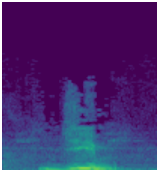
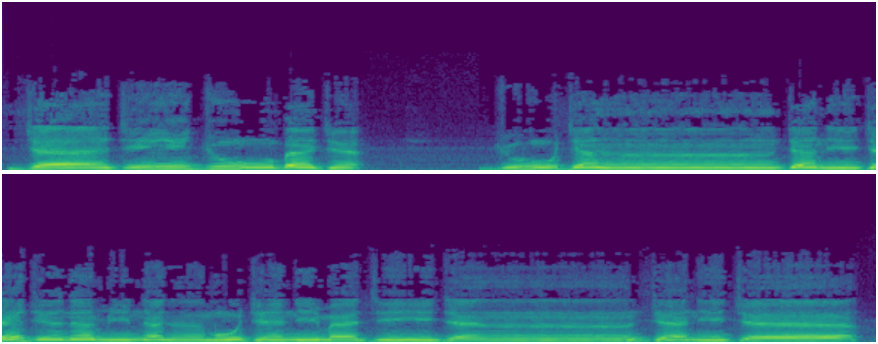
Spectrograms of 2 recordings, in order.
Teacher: Huruf jim, ini cara mengucapkannya tidak boleh disertai keluarnya nafas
